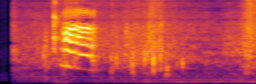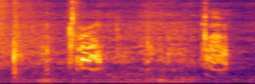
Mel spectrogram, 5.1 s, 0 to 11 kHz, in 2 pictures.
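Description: A cat named Lynn50 meows repeatedly, three or four drawn-out, wavering cries spaced a second or so apart, fairly loud, with a steady low hum in the background.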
